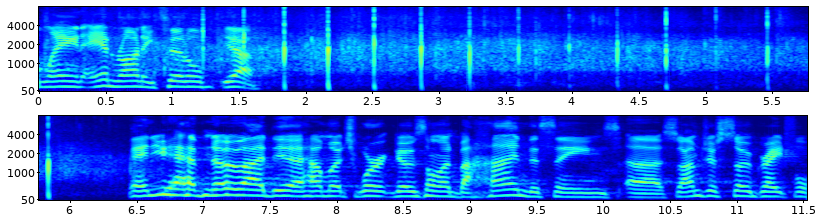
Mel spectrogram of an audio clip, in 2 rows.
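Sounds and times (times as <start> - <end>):
speech: 0.0 - 1.8, 6.4 - 11.5
audience round of applause: 0.0 - 6.4.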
